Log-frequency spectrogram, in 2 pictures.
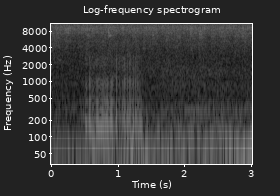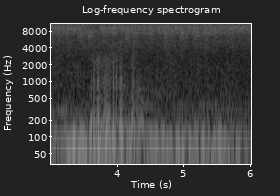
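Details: House cat asleep and snoring, two long raspy breaths about three seconds apart, each a broad grating rumble, with a constant low background hum between them.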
